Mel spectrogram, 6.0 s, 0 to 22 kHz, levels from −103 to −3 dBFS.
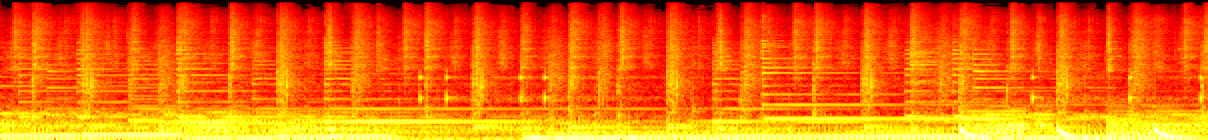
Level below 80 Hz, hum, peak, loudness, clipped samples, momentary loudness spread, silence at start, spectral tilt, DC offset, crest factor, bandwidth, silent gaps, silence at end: -18 dBFS; none; 0 dBFS; -18 LUFS; under 0.1%; 6 LU; 0 s; -5.5 dB/octave; under 0.1%; 14 dB; 19.5 kHz; none; 0 s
